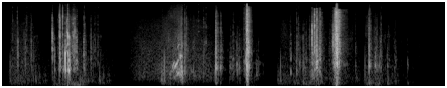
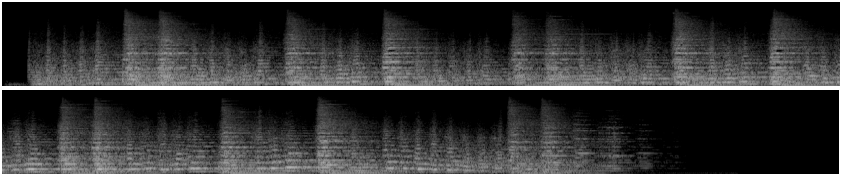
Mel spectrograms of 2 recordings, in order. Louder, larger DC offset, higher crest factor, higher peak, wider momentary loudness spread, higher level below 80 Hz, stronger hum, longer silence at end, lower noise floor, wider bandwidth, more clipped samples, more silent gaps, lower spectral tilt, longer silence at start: first, -19 LUFS vs -29 LUFS; neither; first, 24 dB vs 18 dB; first, 0 dBFS vs -10 dBFS; first, 21 LU vs 8 LU; second, -62 dBFS vs -42 dBFS; neither; second, 0.65 s vs 1.9 s; second, -54 dBFS vs -71 dBFS; first, over 20 kHz vs 16 kHz; neither; first, 2.69-2.74 s vs none; second, 2 dB/octave vs -5.5 dB/octave; first, 0.5 s vs 0.25 s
